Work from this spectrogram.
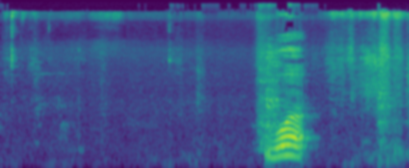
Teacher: ದಂತೋಷ್ಠ್ಯ ಅಕ್ಷರ ಈ ಅಕ್ಷರ ಹಲ್ಲು ಮತ್ತು ತುಟಿಗಳ ಸಹಾಯದಿಂದ ಹುಟ್ಟುತ್ತೆ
